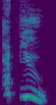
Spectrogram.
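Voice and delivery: high, loud cursing retort; angry shout. Retold or imitated. Husband cursing at wife, high loud shout. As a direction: spit it at her in rage. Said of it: "And he says".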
